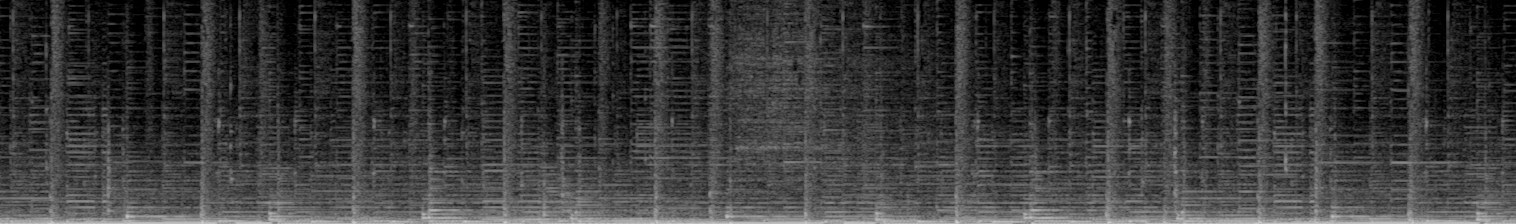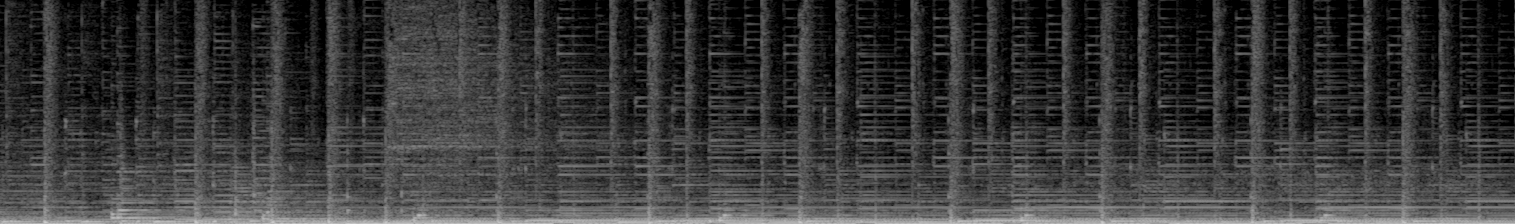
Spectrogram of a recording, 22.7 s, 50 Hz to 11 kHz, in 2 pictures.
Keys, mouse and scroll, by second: 2.3 click, 5.1 3, 6.2 click, 8.1 5, 8.8 click, 10.2 right click, 11.5 click, 17.0 click, 17.4 click.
